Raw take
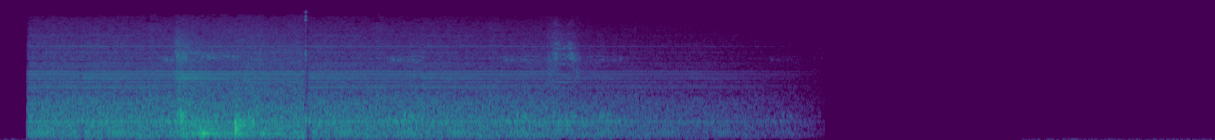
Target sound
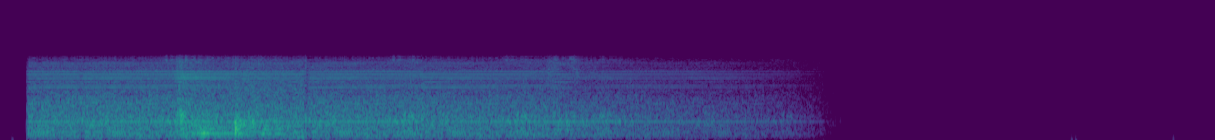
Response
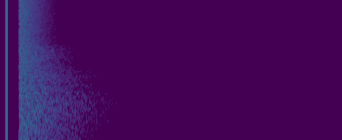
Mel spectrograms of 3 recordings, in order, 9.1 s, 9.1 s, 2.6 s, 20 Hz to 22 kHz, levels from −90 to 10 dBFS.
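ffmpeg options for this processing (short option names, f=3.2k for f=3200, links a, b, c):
-filter_complex "[0:a]asplit=2[a][b];[1:a]atrim=start_sample=2205,lowshelf=f=120:g=-11.5[c];[b][c]afir=irnorm=-1:irlink=0,volume=-4.5dB[d];[a][d]amix=inputs=2:normalize=0,volume=-1.5dB" -ar 8000 -c:a adpcm_g726 -b:a 32k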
